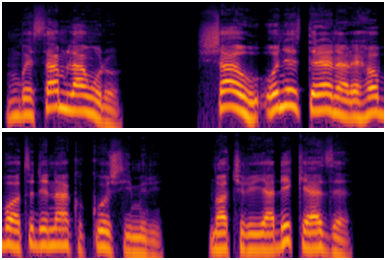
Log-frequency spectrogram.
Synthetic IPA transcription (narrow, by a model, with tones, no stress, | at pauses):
ŋ͡m̩˨ɡ͡be˨sa˦m̩˦la˦ŋʷʊ˨ɾʊ̰˨ | ʃa˦u˨ʔo˦ɲe˦s̬i̥˨te˨ɾe˦na˨ɾe˨ɦɔ˦bɔ˨tʊ˦dɪ˨na˦kʊ˨ko˦˨si˨mi˨ɾḭ˨ | nɔ˨t͡ʃi˨ɾɪ˨ja˦dɪ˦ke˨e˦zḛ˨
